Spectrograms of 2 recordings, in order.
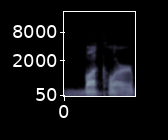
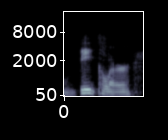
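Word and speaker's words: Buechler: I used to call him John Carl Buckler, but of course his name was John Be- Carl Beekler.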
